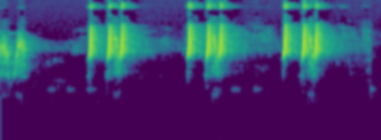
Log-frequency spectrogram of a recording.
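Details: Common quail calling in bright triple phrases: a sharp first note, then two quick liquid notes close together. The phrase repeats about once a second over a quiet, clean background.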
